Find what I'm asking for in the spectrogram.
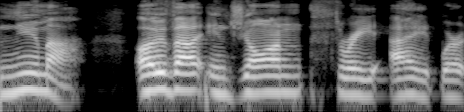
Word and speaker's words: pneuma: So the P is silent, it's pneuma.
